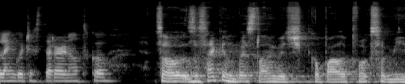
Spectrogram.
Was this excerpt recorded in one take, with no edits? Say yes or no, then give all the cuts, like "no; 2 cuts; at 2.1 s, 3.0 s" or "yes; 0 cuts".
yes; 0 cuts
